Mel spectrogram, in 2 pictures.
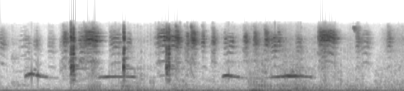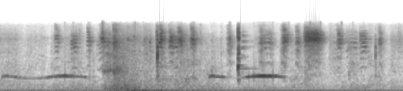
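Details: Male masked (Namaqua) dove in an indoor aviary gives soft, low, slightly arched coos about once a second, half-buried under loud wing flapping and other aviary bird chatter.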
